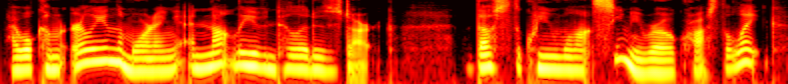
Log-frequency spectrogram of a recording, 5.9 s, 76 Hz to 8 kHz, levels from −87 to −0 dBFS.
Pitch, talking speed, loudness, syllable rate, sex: 190 Hz, 255 wpm, -17 LUFS, 5.9 syllables/s, female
